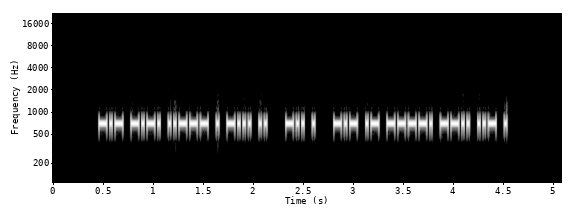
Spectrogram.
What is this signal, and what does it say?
Morse code, heard as a keyed tone, about 41 wpm, 700 Hz. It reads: KC2EBI DE KA9ZUE
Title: USA Callsign DE Callsign 45wpm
